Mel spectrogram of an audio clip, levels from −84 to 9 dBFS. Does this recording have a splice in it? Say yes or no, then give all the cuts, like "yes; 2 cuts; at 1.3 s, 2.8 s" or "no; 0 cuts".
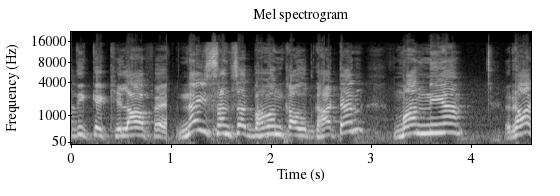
yes; 1 cut; at 0.9 s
